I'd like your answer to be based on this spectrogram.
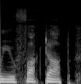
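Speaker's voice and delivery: ordinary talk, nothing marked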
